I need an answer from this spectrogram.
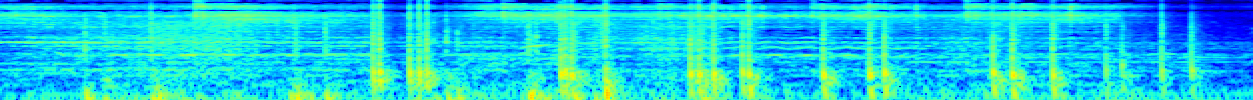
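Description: Firework display barrage: many shell bursts and bangs in quick, irregular succession, a few a second, with crackle between them. Music plays steadily underneath.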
